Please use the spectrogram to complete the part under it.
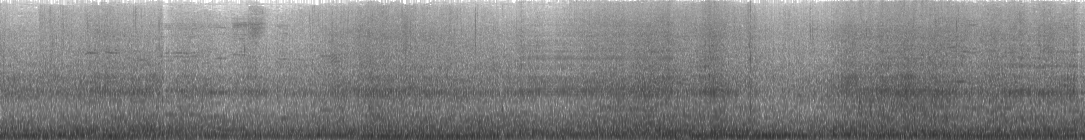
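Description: Dirt bike engines roar and rev loudly.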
